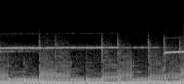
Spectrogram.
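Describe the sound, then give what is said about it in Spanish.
A pulsing synthesizer sequence played on a 1972 keyboard repeats in quick, steady rhythmic steps, with a dense, buzzy low end and a thin high sustained tone gliding slightly above, loud and continuous with no voices. “Teclado de 1972. Las secuencias.”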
